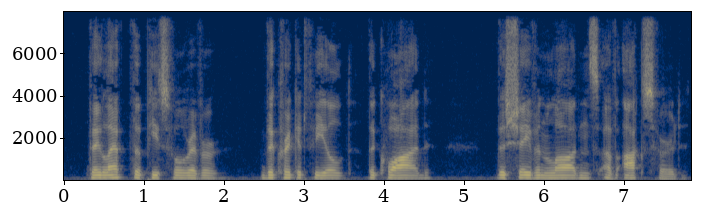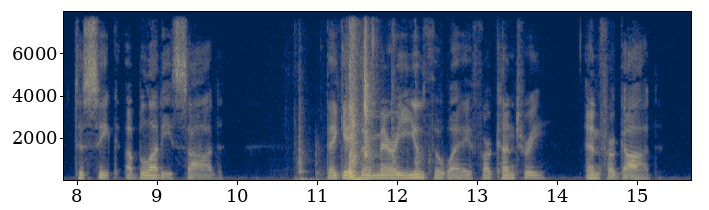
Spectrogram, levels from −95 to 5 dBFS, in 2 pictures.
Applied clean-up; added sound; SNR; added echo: none; Slam; 2 dB; none.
